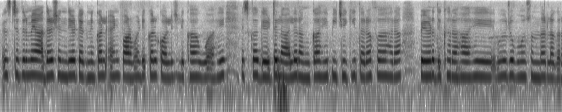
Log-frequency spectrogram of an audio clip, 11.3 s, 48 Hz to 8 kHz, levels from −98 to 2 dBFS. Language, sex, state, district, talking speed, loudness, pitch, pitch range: Hindi, female, Bihar, Muzaffarpur, 165 wpm, -17 LUFS, 245 Hz, 235-255 Hz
